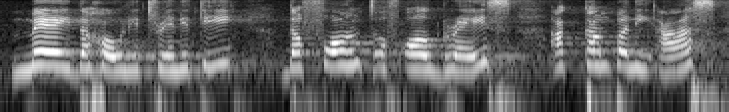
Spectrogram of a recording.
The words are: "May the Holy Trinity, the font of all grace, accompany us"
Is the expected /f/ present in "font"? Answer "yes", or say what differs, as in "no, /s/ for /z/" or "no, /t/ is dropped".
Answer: yes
